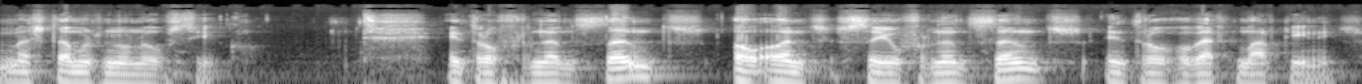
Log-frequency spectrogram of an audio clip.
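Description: This man's very deep, low voice has a dark, mellow tone and vocal fry, moving at a moderate pace with ordinary pitch variation. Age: 60s. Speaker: radio host. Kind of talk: radio interview.

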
